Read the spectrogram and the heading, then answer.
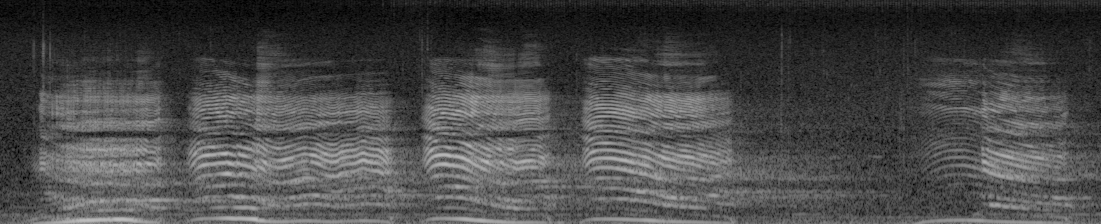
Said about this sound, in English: we actually, in the first night, we did record So Red Deer calling, right? Yeah, exactly. Yes. Yeah. We'll put it again later and you can, or maybe now. Maybe now. Let's put yeah. it now. And uh, yeah, take a listen.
